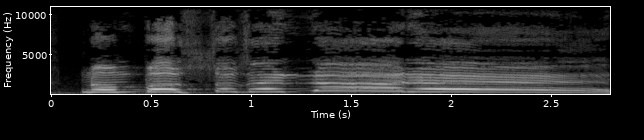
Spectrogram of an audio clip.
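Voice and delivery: high, drawn-out cry of effort; strained storm cry. A narrator's reading. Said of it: "con la voce soffocata dalla tempesta e dallo sforzo". (grido acuto, soffocato dallo sforzo)

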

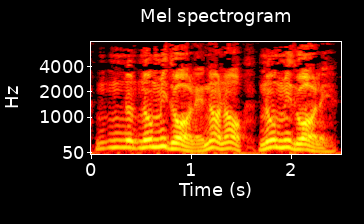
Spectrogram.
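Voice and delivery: high, loud, stammered insistence; pained denial. A narrator's reading. The wounded German is helped along, pained denial. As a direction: protest through the pain, drawing out the last words. Wounded man cursing, denying pain.

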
